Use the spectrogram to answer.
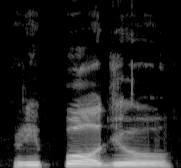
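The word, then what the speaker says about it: riposo: বাংলা অর্থ অবসর বিশ্রাম রিপজ এখানে পি ও এর উচ্চারণ হবে পহ এস ও এর উচ্চারণ হবে জোহ ইতালিয়ান ভাষা রিপজ বাংলা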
